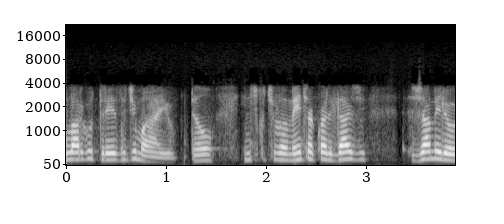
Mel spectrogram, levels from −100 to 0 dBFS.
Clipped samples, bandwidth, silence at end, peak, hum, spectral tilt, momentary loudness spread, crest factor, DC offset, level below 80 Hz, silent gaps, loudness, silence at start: under 0.1%; 3.9 kHz; 0 s; 0 dBFS; none; -9 dB/octave; 16 LU; 16 dB; under 0.1%; -72 dBFS; none; -18 LUFS; 0 s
